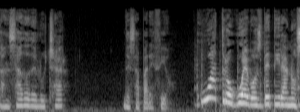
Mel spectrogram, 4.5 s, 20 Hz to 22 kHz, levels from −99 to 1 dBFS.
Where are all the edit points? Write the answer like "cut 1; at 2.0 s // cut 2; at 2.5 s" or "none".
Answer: cut 1; at 2.9 s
